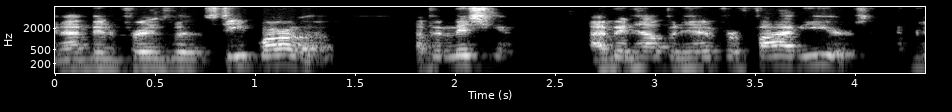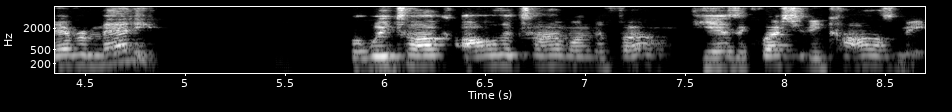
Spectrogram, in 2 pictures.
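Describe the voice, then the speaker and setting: This man has an American accent and a fairly high pitch. He talks at a fairly quick pace. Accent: hillbilly. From Kentucky, US South. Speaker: detailing business owner and event organiser. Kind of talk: podcast interview. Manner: animated.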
